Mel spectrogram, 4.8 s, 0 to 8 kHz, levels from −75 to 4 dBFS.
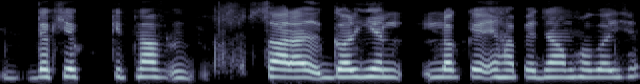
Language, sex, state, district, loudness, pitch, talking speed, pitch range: Hindi, male, Bihar, Begusarai, -16 LUFS, 260 Hz, 140 wpm, 255-270 Hz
